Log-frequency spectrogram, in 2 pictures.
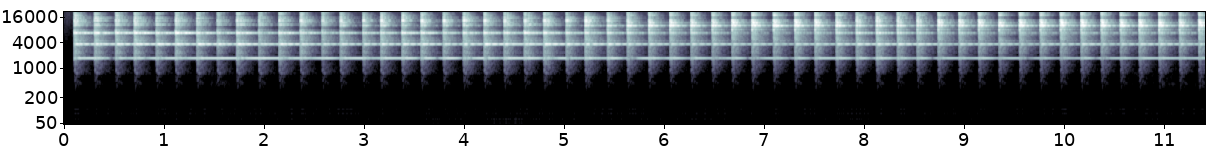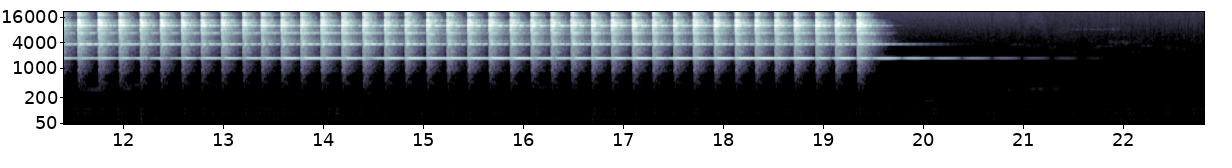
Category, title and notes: Sound effects > Other
Glass applause 17
applause, cling, clinging, FR-AV2, glass, individual, indoor, NT5, person, Rode, single, solo-crowd, stemware, Tascam, wine-glass, XY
